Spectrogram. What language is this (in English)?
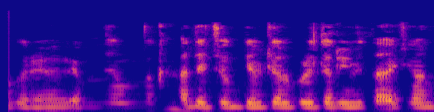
Bangla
